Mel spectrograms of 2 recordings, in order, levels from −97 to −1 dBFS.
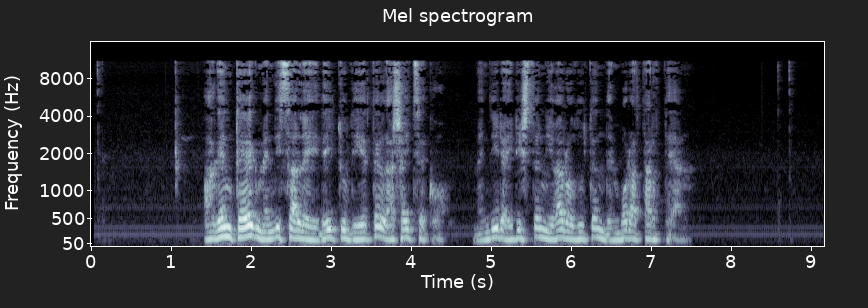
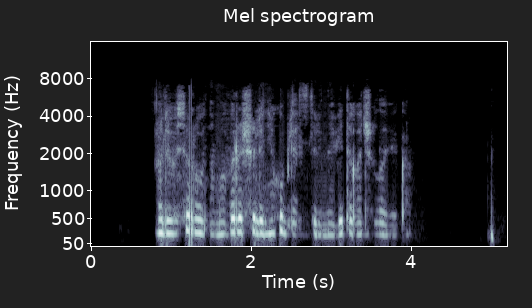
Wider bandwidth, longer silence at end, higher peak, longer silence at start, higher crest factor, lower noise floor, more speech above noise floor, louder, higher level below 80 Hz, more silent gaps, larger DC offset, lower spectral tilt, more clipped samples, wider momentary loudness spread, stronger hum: first, 11.5 kHz vs 7.2 kHz; first, 1.75 s vs 0.15 s; about the same, 0 dBFS vs -2 dBFS; first, 1.05 s vs 0.8 s; about the same, 20 dB vs 18 dB; second, -65 dBFS vs under -90 dBFS; second, 46 dB vs over 70 dB; about the same, -19 LUFS vs -20 LUFS; about the same, -56 dBFS vs -58 dBFS; second, none vs 4.62-4.66 s, 4.75-4.79 s; neither; about the same, -5 dB/octave vs -6 dB/octave; neither; first, 22 LU vs 17 LU; neither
